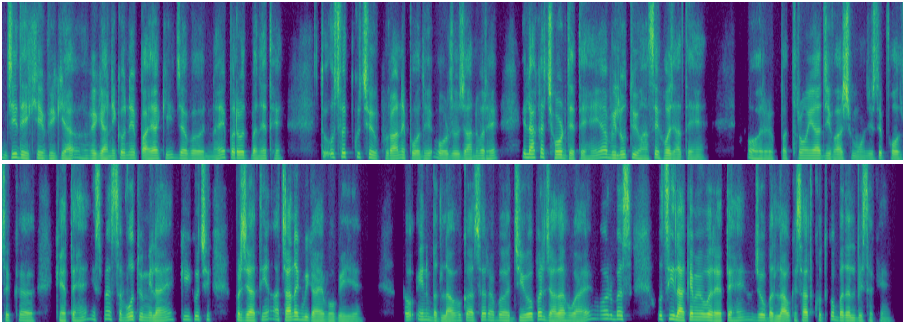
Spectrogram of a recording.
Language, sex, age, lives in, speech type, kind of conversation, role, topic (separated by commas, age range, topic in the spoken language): Hindi, male, 20-24, India, read, expert-assistant, expert, पर्वत कैसे बनते हैं?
